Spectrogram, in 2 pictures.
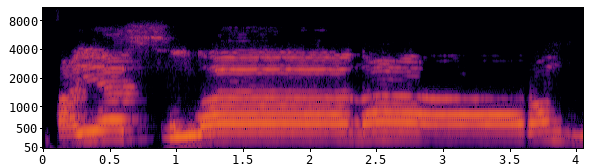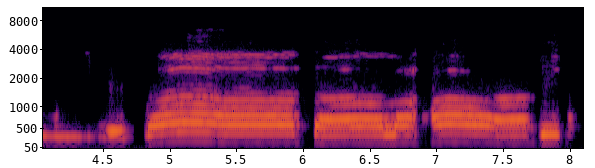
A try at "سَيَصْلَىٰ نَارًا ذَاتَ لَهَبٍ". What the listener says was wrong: আবার শেষের দিক দিয়ে একটু হরকতের উচ্চারণ একটু টান টান হয়ে গেছে, একটু তাড়াতাড়ি হবে শেষের দিক দিয়ে।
